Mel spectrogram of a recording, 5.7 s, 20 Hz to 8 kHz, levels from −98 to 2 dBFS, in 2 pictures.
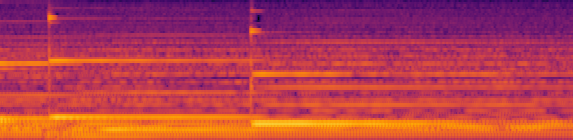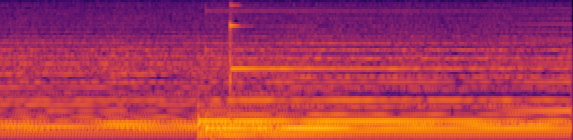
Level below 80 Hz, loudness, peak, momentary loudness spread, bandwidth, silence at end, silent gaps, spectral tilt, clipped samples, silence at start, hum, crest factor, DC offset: -50 dBFS; -20 LUFS; -6 dBFS; 10 LU; 8 kHz; 0 s; none; -6.5 dB/octave; under 0.1%; 0 s; none; 14 dB; under 0.1%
